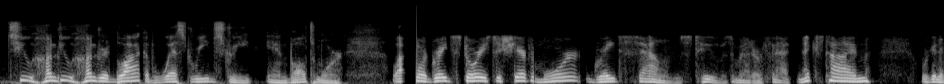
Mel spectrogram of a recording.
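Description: At 0.59 s, just before "block of", a CD skip: the pickup jumps to another track turn, heard as a tick and a very brief mute before playback resumes elsewhere. From 4.01 to 4.17 s there is a 160 ms handover gap: the call switches networks, no speech frames arrive, and the audio fades quickly into silence until the new link delivers. At 4.17 s the clear wideband coding gives way to a fallback to narrowband. Everything above 4 kHz disappears for the rest of the clip, and the voice turns dull and rough, which fits a low-rate narrowband codec. At 5.33 s a second CD skip brings another tick with an even shorter mute and a jump in position.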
